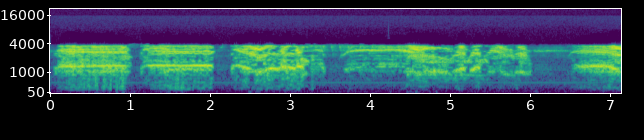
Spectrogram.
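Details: Kawęczyn peregrine falcon nest on 3 June 2022, mother arriving with breakfast. Rough, screechy calls come in separate bursts, with twisting pitch in the middle and a faint thin whistle in one gap.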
